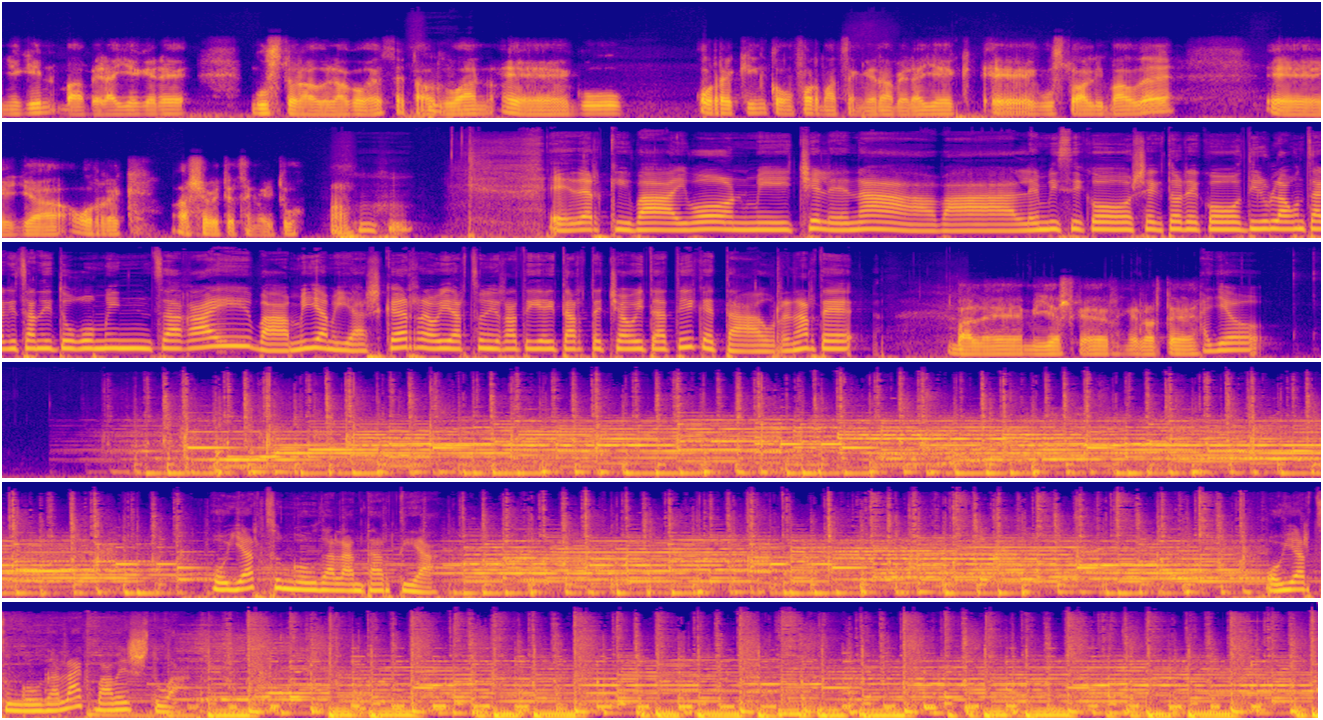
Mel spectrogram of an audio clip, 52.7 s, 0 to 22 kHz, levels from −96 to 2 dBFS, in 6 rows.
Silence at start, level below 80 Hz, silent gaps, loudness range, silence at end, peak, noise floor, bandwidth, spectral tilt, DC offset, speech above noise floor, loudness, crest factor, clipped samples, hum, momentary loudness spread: 0 s; -24 dBFS; none; 8 LU; 0 s; 0 dBFS; -53 dBFS; 17.5 kHz; -5.5 dB/octave; under 0.1%; 39 dB; -12 LUFS; 12 dB; under 0.1%; none; 8 LU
